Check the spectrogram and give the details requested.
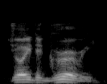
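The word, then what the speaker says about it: Joy DeGruy: He he mispronounced her name, but Joy de Gury in the book uh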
